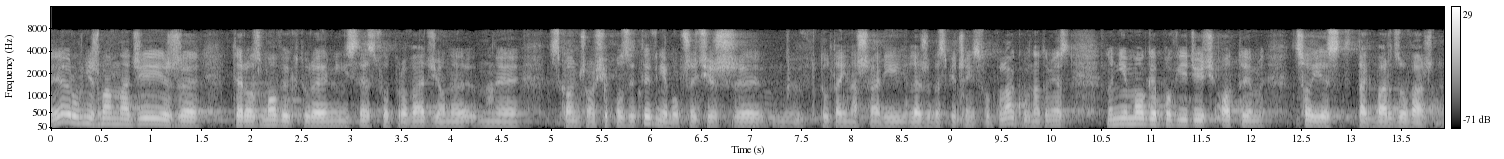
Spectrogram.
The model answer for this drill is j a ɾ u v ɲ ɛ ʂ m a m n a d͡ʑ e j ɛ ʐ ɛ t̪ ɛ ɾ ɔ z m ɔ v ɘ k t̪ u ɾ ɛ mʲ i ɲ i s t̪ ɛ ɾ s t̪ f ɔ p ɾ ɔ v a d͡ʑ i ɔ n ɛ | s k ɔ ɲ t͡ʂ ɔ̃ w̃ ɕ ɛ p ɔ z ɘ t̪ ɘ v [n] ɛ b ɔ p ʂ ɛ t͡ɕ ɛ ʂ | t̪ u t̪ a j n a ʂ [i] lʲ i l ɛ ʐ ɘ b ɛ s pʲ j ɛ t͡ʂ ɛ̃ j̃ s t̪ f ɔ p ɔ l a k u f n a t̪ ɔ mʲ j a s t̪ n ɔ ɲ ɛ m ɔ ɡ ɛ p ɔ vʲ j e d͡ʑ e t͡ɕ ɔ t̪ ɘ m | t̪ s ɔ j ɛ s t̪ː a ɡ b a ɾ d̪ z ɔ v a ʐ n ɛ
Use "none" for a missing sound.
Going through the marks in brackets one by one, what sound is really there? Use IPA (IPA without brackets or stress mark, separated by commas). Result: ɲ, a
